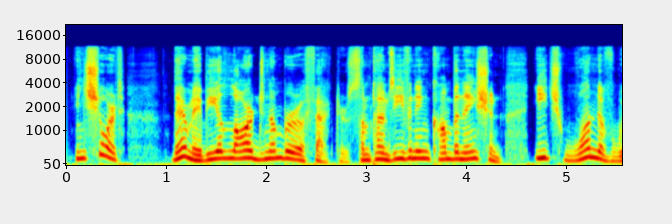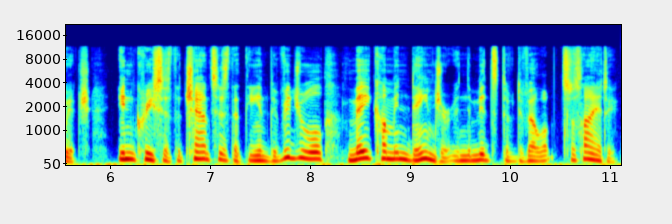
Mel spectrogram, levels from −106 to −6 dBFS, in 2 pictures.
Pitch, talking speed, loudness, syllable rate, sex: 165 Hz, 185 wpm, -19 LUFS, 6.0 syllables/s, male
